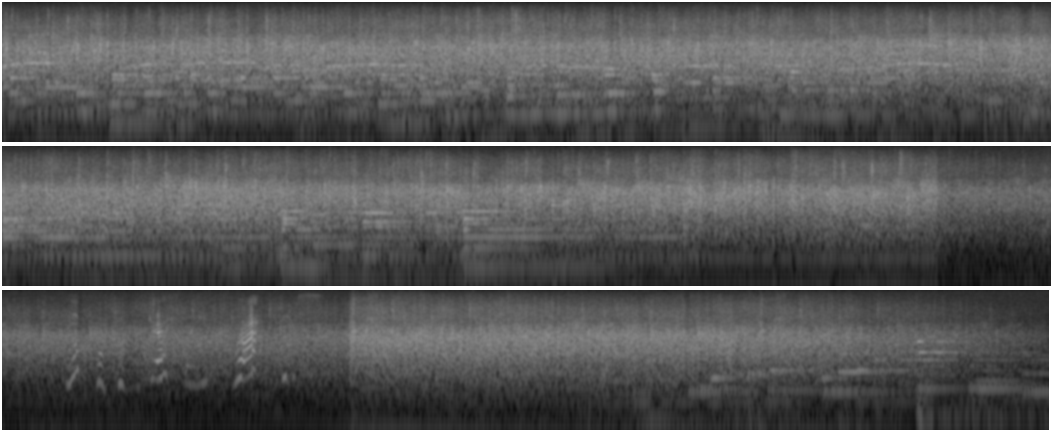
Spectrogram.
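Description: Audience applause at the end of a cabaret song, with the small band playing on beneath it for the first part. The applause thins briefly about two-thirds through, with a few voices calling out, then swells again and fades away near the end.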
